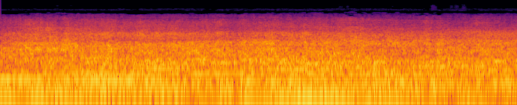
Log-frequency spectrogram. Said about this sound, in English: I hope you don't hear this plane in the background. Give me one sec.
